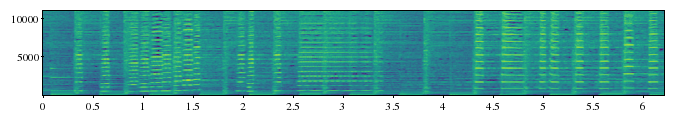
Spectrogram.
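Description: Instrumental break of an Italian liscio (Romagna ballroom) dance tune: an accordion plays the melody over the band's steady bouncing bass and drum beat, with a rising run of notes early on.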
